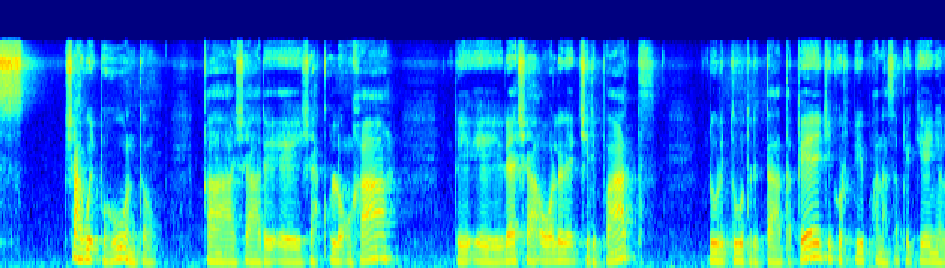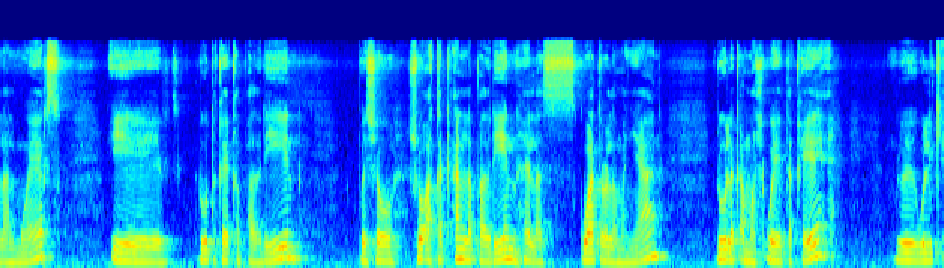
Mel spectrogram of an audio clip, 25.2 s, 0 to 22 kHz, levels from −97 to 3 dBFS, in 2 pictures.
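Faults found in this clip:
No audible faults found.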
